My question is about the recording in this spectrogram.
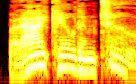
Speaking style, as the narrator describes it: Morgan whispered

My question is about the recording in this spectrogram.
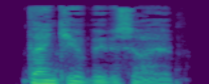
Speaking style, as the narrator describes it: Father muttered

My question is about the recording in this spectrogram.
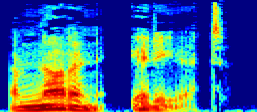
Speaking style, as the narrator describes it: Dalinar growled

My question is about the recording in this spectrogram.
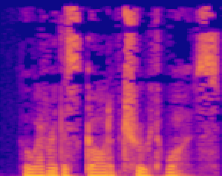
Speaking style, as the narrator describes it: Rowan murmured, as if trying not to be overheard by the dead

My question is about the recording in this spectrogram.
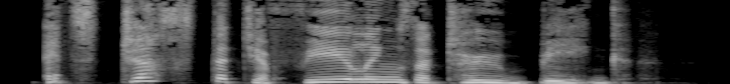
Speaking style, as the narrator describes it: her dad's mother told her

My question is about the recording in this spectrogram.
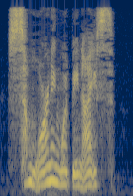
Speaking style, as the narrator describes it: I rasp out

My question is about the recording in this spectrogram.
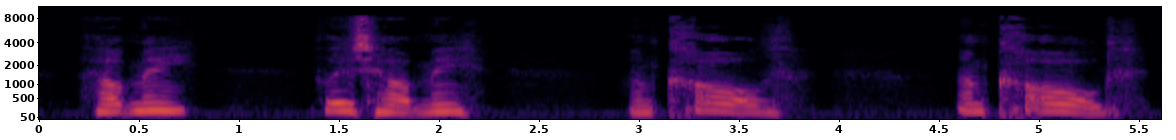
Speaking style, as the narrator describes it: Snowden broke in, whimpering

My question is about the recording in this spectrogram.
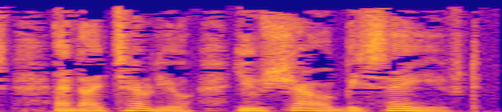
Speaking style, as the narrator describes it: exclaimed Dantès

